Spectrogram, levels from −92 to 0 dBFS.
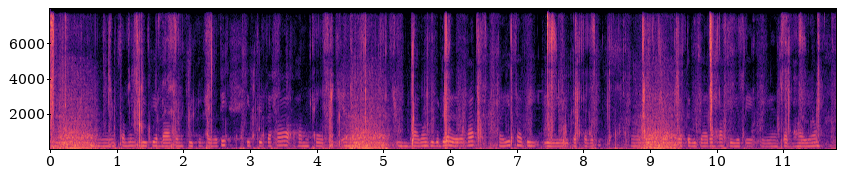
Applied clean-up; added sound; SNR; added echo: none; Livestock, farm animals, working animals + Chewing, mastication; -3 dB; none.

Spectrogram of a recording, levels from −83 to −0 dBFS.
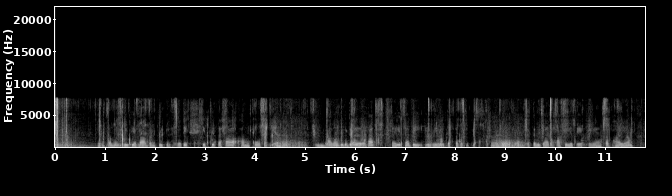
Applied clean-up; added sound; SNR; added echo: neural mask model RNNoise.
